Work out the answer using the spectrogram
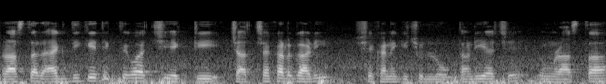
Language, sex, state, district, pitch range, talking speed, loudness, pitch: Bengali, male, West Bengal, Paschim Medinipur, 120-140 Hz, 160 wpm, -19 LUFS, 130 Hz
